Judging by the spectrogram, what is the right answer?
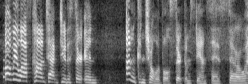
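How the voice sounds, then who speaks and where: A woman's voice: high-pitched, lively intonation, measured pace, pushed and bright, full character voice. A woman playing a proud, defensive young girl witch hunter in a video game, with a childlike voice and a self-important manner. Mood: awkward, bluffing. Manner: self-important, hesitant when bluffing.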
